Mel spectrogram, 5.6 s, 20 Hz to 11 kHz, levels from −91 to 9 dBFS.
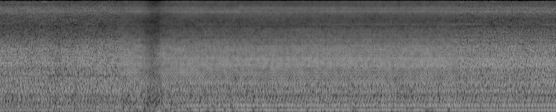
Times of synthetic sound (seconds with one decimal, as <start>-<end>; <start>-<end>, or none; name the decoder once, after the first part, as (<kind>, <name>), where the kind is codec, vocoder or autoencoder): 1.2-4.6 (vocoder, Vocos)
